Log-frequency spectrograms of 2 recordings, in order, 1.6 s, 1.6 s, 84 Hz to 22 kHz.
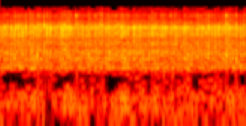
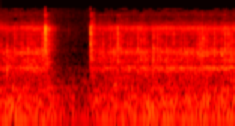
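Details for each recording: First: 1995 Mercedes SL600 driver's-side throttle actuator unit, before repair, bench-driven at 14 volts (abnormally high): high-pitched whir with uneven ratcheting rasp for four seconds, then stops; motor binds, breaks loose but won't spin smoothly, needs opening up. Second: Mercedes SL600 throttle actuator motor bench-tested with direct power before repair: faint, even high whir with a couple of light clicks, passenger-side motor spinning freely as normal.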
